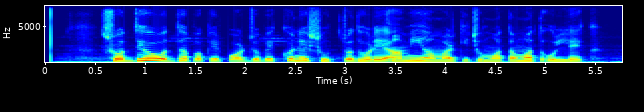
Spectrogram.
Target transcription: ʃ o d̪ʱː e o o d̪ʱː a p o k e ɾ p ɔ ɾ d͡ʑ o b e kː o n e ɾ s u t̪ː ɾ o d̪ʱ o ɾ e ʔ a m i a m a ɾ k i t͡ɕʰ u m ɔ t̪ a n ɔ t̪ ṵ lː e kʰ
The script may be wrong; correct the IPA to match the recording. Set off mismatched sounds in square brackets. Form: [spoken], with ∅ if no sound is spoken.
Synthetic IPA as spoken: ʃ o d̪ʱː e o o d̪ʱː a p o k e ɾ p ɔ ɾ d͡ʑ o b e [kʰː] o n e ɾ [ʃ] u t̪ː ɾ o d̪ʱ o ɾ e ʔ a m i a m a ɾ k i t͡ɕʰ u m ɔ t̪ a [m] ɔ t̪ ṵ lː e kʰ

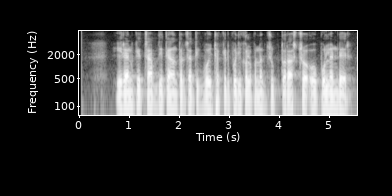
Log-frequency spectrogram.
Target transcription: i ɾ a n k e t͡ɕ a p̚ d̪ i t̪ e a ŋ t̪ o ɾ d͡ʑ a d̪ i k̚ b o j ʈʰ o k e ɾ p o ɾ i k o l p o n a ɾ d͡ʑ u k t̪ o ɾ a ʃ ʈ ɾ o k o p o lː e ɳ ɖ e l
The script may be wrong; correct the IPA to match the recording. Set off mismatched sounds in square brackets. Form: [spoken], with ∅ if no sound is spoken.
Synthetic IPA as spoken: i ɾ a n k e t͡ɕ a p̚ d̪ i t̪ e a [n] t̪ o ɾ d͡ʑ a [t̪] i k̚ b o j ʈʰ o k e ɾ p o ɾ i k o l p o n a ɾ d͡ʑ u k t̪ o ɾ a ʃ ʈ ɾ o [ʔ] o p o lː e ɳ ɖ e [ɾ]

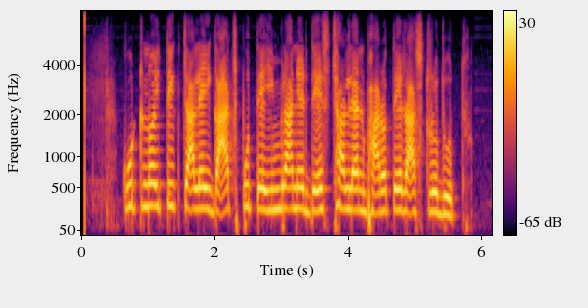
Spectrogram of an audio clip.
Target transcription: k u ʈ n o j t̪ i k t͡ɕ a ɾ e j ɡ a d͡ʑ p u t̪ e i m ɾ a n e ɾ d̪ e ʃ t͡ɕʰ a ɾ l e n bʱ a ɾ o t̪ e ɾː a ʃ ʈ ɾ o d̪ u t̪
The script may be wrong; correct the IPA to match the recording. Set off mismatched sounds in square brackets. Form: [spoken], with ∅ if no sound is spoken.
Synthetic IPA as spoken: k u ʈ n o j t̪ i k t͡ɕ a [l] e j ɡ a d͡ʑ p u t̪ e i m ɾ a n e ɾ d̪ e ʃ t͡ɕʰ a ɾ l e n bʱ a ɾ o t̪ e ɾː a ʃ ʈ ɾ o d̪ u t̪

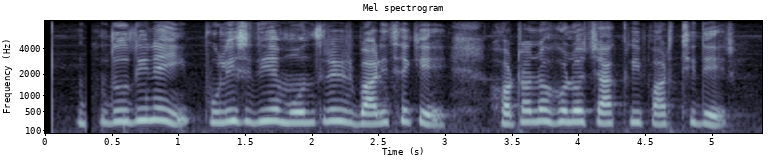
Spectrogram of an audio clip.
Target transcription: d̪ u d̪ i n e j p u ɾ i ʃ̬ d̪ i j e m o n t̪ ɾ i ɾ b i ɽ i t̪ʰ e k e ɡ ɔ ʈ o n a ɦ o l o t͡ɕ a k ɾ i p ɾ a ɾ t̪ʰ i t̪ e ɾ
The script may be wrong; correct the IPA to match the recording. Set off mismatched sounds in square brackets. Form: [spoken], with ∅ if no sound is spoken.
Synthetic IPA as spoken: d̪ u d̪ i n e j p u [l] i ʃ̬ d̪ i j e m o n t̪ ɾ i ɾ b [a] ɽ i t̪ʰ e k e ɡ ɔ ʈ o n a ɦ o l o t͡ɕ a k ɾ i p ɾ a ɾ t̪ʰ i [d̪] e ɾ

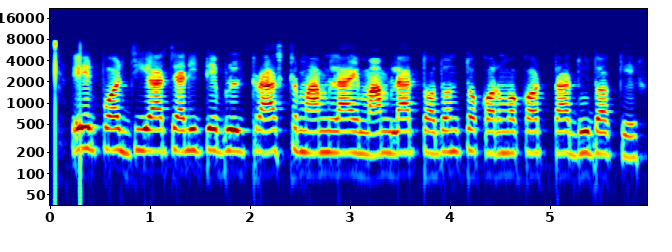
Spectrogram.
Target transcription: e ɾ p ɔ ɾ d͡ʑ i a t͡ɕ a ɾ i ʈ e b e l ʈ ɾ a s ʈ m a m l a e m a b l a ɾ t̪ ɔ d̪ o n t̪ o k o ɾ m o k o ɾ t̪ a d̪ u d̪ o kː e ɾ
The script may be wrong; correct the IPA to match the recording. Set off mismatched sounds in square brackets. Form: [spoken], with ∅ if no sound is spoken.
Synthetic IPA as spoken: e ɾ p ɔ ɾ d͡ʑ i a t͡ɕ a ɾ i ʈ e b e l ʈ ɾ a s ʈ m a m l a e m a [m] l a ɾ t̪ ɔ d̪ o n t̪ o k [ɔ] ɾ m o k o ɾ t̪ a d̪ u d̪ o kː e ɾ

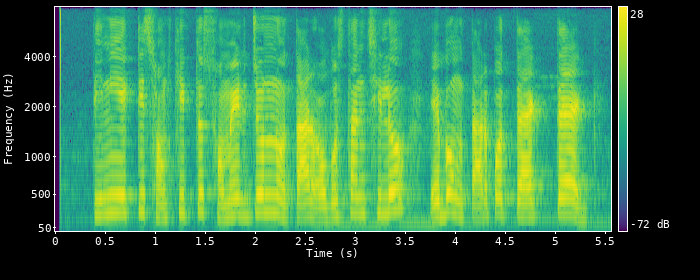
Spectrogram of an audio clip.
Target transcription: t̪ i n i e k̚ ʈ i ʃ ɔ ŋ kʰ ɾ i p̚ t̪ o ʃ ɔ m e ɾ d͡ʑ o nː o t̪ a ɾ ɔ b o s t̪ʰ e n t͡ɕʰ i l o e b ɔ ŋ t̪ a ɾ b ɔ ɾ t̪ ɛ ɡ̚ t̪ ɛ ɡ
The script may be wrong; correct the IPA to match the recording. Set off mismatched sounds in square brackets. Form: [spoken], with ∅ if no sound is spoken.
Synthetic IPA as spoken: t̪ i n i e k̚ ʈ i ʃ ɔ ŋ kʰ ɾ i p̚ t̪ o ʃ ɔ m e ɾ d͡ʑ o nː o t̪ a ɾ ɔ b o s t̪ʰ [a] n t͡ɕʰ i l o e b [o] ŋ t̪ a ɾ [p] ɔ ɾ t̪ ɛ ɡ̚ t̪ ɛ ɡ

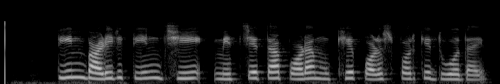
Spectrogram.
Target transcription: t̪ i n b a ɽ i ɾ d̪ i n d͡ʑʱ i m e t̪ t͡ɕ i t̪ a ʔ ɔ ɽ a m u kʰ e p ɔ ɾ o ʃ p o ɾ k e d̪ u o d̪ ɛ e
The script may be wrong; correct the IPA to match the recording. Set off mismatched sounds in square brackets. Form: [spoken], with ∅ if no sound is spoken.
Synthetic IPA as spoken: t̪ i n b a ɽ i ɾ [t̪] i n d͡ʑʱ i m e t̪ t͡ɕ [e] t̪ a [p] ɔ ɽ a m u kʰ e p ɔ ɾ o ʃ p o ɾ k e d̪ u o d̪ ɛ e

